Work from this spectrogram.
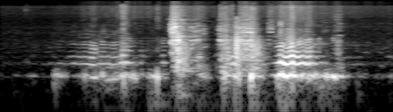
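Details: Asian honey bees (Apis cerana) from a colony nesting inside a kitchen roof, heard during a hive rescue: a steady low hum swells into louder, wavering buzzy bursts as bees fly close, then fades.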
